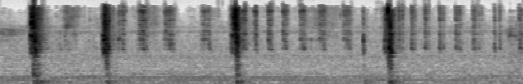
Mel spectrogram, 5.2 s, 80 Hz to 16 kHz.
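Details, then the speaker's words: PNY RTX 3060 GPU fan off its axle with dried-out grease: low hum with irregular sharp clicks and ticking from a dry, wobbling bearing. Fixed by oiling the motor and pin with sewing oil. "and if I turn it on it's even worse now not only is it a bit out of the axle but also the grease under the fan basically has the right UPS"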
